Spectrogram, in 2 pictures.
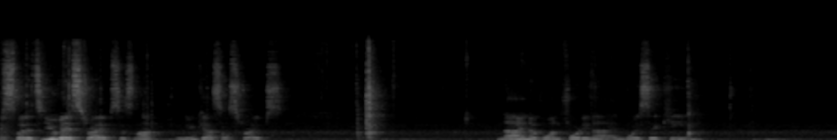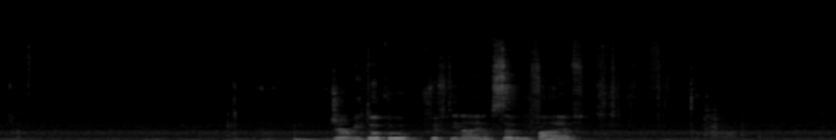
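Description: Plastic card sleeves rustle and click in hands.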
